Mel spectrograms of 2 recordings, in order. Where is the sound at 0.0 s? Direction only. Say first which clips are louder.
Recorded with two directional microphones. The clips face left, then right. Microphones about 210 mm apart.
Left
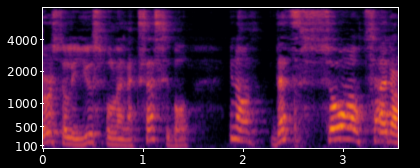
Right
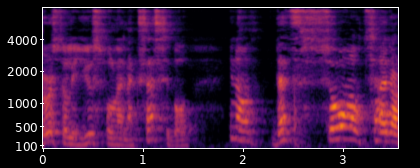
Left 5 dB; 15° left (ahead or behind).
